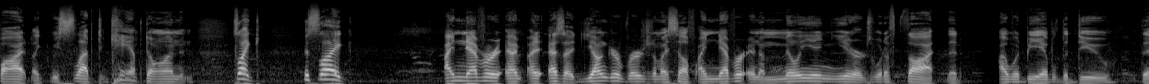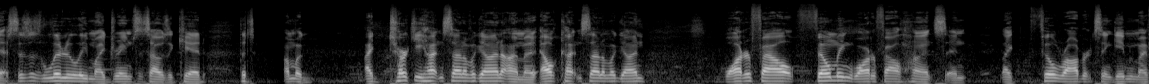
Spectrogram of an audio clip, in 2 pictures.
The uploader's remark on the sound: Live from Waterfowl Weekend 2023.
